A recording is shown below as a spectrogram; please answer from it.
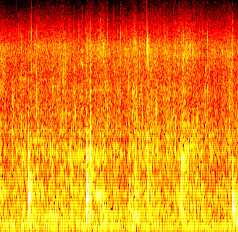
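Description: Spices with a little turmeric fry in a pot while being stirred, a continuous sizzle overlaid with scraping strokes and occasional knocks, without any voices.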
